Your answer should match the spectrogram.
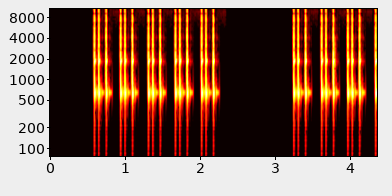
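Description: Video slot machine sound effects: a run of five short, identical electronic beeps about a third of a second apart, one as each of the five reels stops, then after a pause of about a second another run of beeps begins as the next spin's reels stop.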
